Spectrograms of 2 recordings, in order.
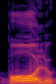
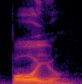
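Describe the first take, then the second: First: The middle consonant is a 'ly' sound. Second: The middle consonant is a 'y' sound. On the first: "Exemplo, polho" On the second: "dentro do eísmo aqui, por exemplo, ó, utilizo pollo, né? Pollo com Y"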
